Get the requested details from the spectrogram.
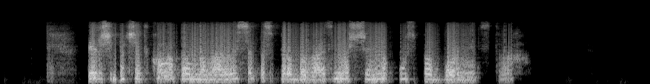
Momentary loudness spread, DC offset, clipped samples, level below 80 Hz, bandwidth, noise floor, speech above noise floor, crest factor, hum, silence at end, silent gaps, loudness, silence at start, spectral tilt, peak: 14 LU; under 0.1%; under 0.1%; -42 dBFS; 8.2 kHz; -74 dBFS; 58 dB; 16 dB; none; 1.3 s; none; -16 LUFS; 0.45 s; -4.5 dB/octave; -2 dBFS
